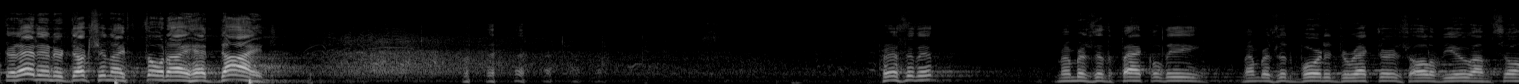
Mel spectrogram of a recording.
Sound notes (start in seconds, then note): 3.1 audience laughs; 4.6 Tommy laughs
